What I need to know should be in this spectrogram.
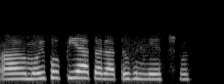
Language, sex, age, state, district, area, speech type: Assamese, female, 18-30, Assam, Barpeta, rural, conversation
